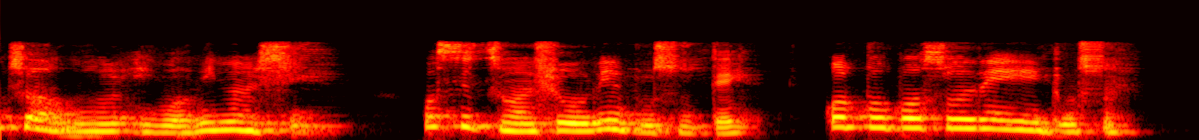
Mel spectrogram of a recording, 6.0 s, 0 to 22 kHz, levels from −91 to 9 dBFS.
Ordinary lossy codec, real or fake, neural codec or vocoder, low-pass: none; fake; codec, 44.1 kHz, 1.7 kbps, Pupu-Codec; 7.2 kHz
